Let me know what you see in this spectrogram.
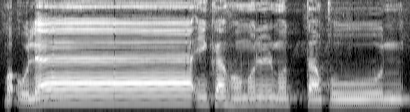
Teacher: اولئک میں نے اس لیے زیادہ پڑھا، مد لازم ہے، اس کو کم از کم 3 الف کے مقدار پڑھنا ہے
